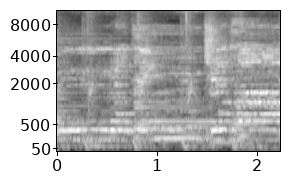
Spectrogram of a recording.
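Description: A small worship group of women's and a man's voices singing a Telugu Christian worship song together into microphones, holding long notes.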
